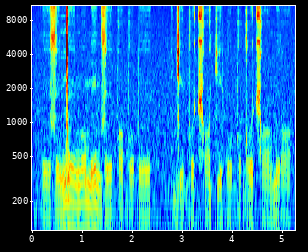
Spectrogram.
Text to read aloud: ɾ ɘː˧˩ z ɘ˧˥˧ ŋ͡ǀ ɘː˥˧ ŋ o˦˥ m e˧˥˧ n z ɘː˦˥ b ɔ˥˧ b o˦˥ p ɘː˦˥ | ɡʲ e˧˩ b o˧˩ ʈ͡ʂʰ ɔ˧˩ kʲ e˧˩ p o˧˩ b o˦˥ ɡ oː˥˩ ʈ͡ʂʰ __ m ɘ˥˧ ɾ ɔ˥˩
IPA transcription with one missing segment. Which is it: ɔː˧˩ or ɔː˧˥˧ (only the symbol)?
ɔː˧˩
